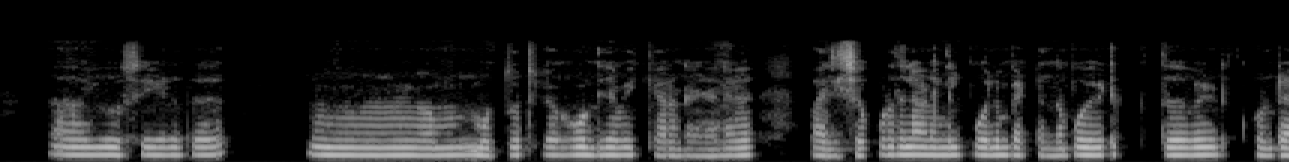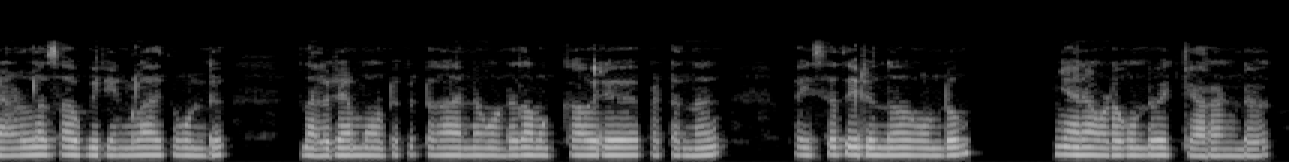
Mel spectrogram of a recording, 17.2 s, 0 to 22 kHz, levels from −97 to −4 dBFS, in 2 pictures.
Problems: low volume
